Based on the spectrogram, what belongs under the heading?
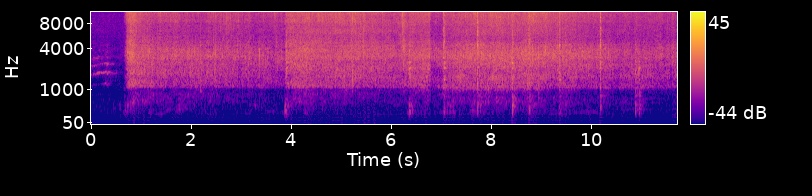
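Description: Cut potatoes frying with browned onions in hot mustard oil in a metal wok (kadai), a steady sizzle that starts suddenly under a second in. A metal ladle clinks against the wok now and then as they are stirred.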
